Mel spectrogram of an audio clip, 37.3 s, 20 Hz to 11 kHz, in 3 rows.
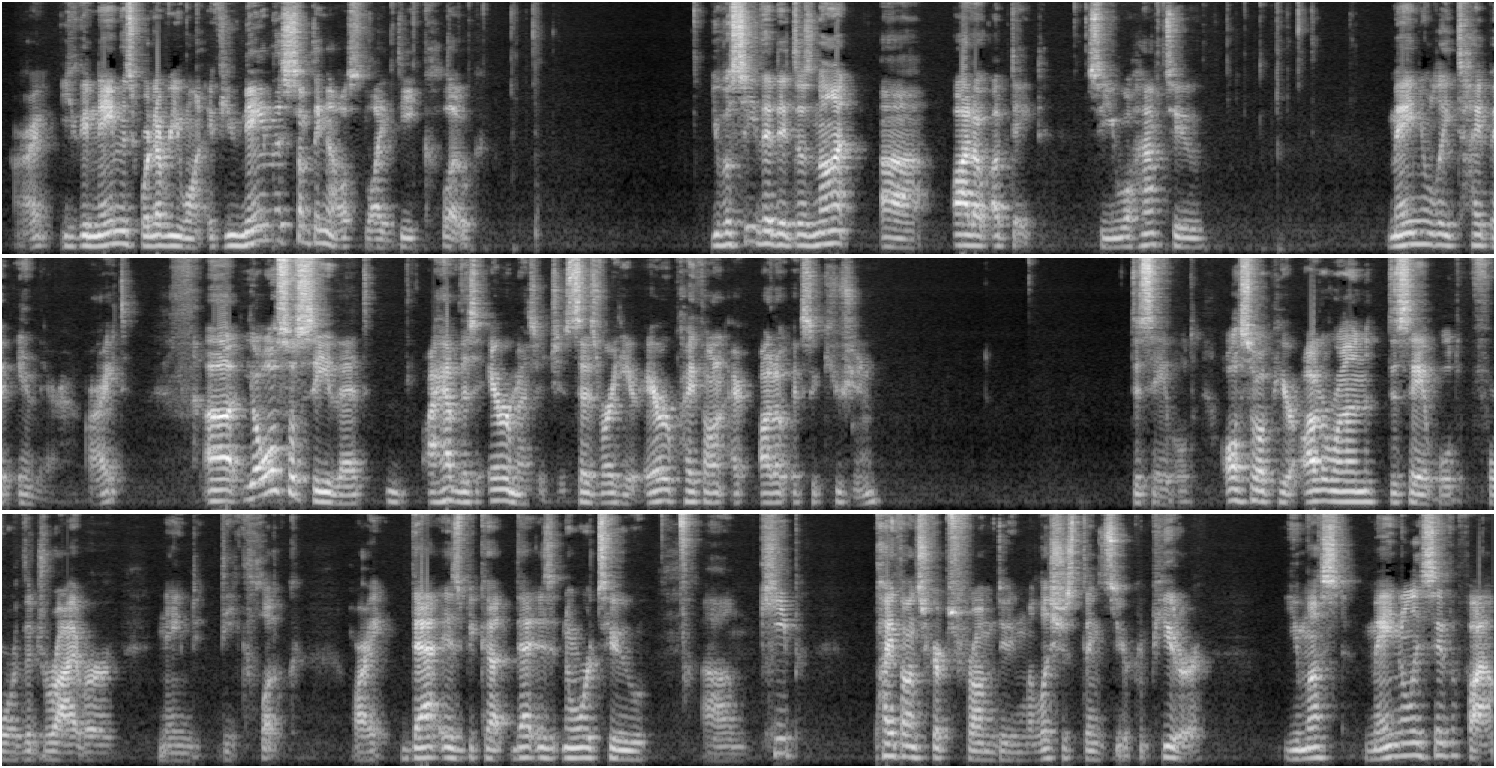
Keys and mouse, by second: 1.5-3.4 drag, 8.9-10.8 drag, 21.0-23.0 drag, 29.2-31.0 drag, 35.8-37.3 drag.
